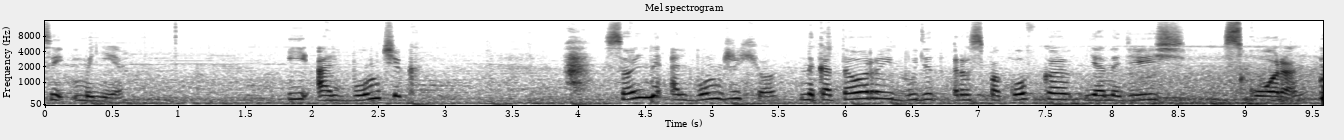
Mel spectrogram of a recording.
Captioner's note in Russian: вздох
